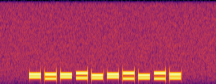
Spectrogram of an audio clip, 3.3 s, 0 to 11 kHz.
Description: DTMF, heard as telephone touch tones, dialled by machine, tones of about 180 ms. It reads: 0509706768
